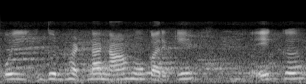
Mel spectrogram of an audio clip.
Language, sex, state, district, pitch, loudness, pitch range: Hindi, female, Chhattisgarh, Raipur, 245 Hz, -16 LUFS, 240-255 Hz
